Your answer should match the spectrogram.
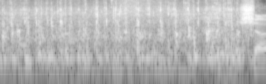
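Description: Diesel exhaust fluid pouring from a jug through a flexible plastic spout into a truck's DEF tank, with fast, steady gurgling as air gurgles out while the tank fills.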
